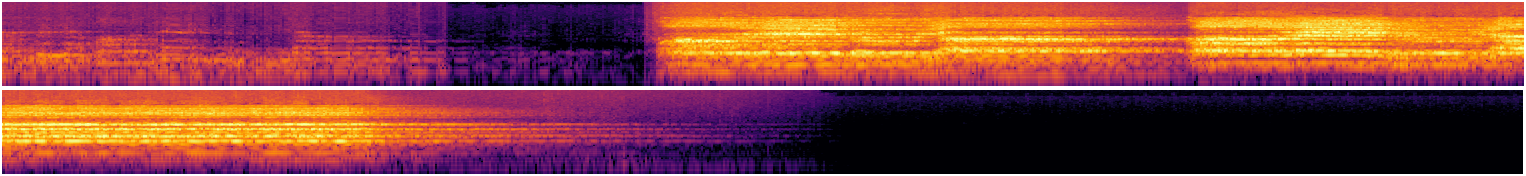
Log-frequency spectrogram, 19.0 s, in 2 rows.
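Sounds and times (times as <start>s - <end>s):
Christmas a cappella choir singing: 0.0s - 2.8s, 4.1s - 13.6s.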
